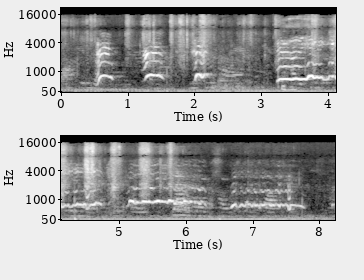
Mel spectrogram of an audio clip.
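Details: Siberian Husky dog indoors giving a run of vocal calls: three short rising yelps, then longer wavering howl-like whines held about a second each, some sliding up and down, with quiet room background between them.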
